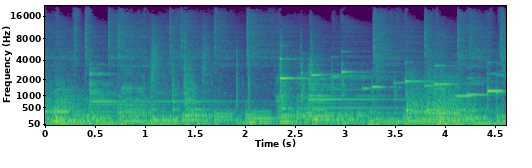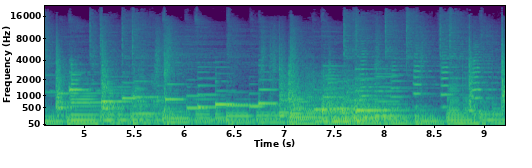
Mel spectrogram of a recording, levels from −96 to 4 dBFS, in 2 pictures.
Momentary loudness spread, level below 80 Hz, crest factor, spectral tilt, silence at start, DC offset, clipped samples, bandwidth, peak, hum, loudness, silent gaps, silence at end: 6 LU; -30 dBFS; 16 dB; -6 dB/octave; 0 s; under 0.1%; under 0.1%; over 20 kHz; -4 dBFS; none; -22 LUFS; none; 0 s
